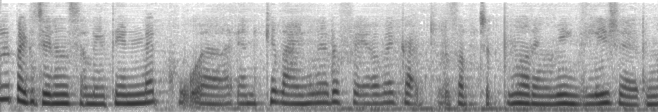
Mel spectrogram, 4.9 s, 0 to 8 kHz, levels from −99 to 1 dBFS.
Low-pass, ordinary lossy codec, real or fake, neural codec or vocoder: none; none; fake; codec, 16 kHz, 1.1 kbps, Voila-Tokenizer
